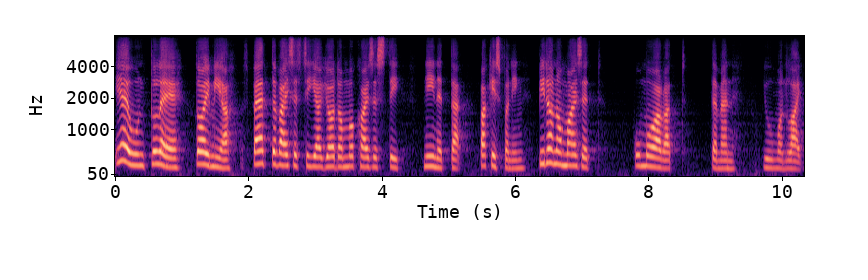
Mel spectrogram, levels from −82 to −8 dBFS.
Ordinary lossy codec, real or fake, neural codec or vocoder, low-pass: none; fake; codec, 16 kHz, 0.2 kbps, FocalCodec; none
